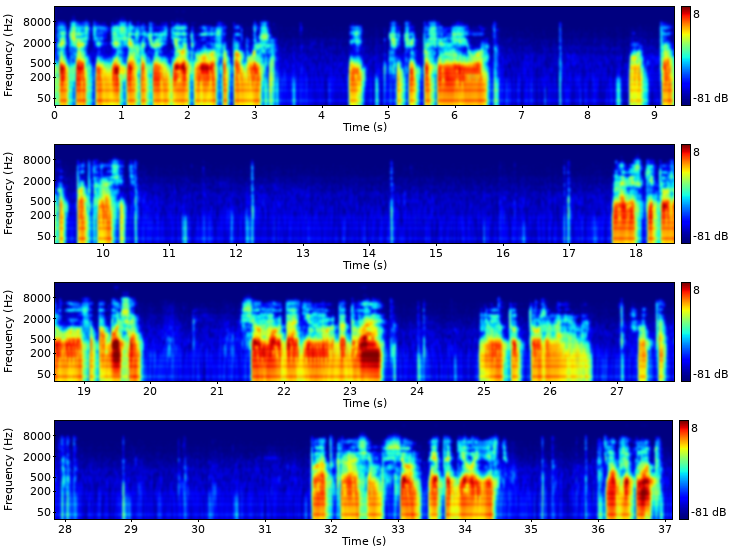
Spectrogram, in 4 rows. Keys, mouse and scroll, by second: 0.1-1.2 scroll down 1, 1.2 click, 3.2 click, 7.7 click, 10.5 click, 12.3 middle click, 16.0 click, 17.0 middle click, 18.6 middle click, 22.2 middle click, 24.1 middle click, 25.3 click, 28.3 click, 30.2 middle click, 32.9 middle click, 35.1 click, 36.9 middle click.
